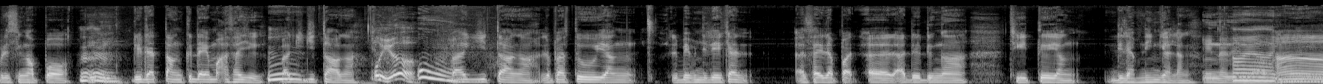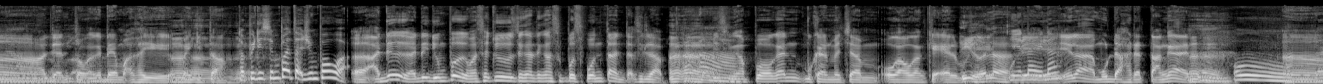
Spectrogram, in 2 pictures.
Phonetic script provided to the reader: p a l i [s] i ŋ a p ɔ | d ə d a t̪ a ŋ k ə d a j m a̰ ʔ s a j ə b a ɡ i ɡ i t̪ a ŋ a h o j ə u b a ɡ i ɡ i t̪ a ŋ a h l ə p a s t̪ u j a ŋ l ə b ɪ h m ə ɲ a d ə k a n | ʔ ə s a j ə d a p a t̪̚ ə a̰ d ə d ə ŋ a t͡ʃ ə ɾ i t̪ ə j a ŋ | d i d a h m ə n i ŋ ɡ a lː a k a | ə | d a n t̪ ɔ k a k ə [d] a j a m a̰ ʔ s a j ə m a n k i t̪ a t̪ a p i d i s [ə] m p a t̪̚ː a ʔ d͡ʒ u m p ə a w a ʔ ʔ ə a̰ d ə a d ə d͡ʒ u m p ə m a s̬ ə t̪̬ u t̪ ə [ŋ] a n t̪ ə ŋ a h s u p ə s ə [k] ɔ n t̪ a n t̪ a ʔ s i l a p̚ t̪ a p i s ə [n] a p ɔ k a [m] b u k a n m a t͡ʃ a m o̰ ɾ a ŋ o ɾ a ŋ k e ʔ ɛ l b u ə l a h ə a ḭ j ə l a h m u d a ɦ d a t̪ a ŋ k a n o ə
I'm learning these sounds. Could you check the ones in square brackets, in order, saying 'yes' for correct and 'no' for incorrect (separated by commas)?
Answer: yes, yes, yes, yes, no, no, no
